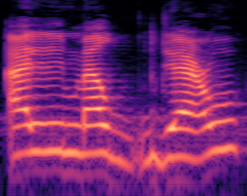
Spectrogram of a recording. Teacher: ضاد کے لیے قلقلہ نہیں کرنا ہے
